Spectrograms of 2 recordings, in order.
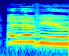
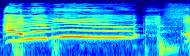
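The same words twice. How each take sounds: First: Put-on goofy kid voice. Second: Drawn-out, teary and high, very slow; overcome with emotion. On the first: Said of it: "he has a goofy, deep voice". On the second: Retold or imitated. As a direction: melt as if about to cry with joy. Mom moved by toddler's words.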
